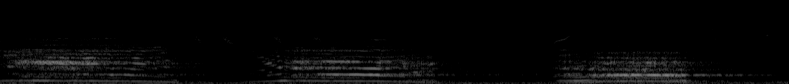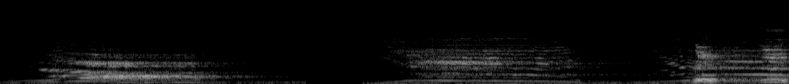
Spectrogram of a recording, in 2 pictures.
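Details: Deer roaring at some distance: about six drawn-out, groaning bellows at steady intervals. Each is rich in harmonics and slightly falling, with a brief gap of silence before the last ones.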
